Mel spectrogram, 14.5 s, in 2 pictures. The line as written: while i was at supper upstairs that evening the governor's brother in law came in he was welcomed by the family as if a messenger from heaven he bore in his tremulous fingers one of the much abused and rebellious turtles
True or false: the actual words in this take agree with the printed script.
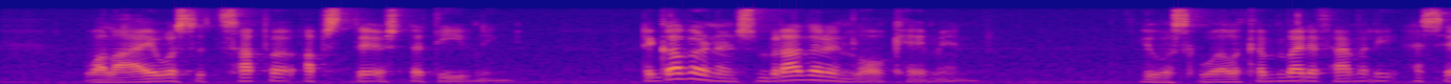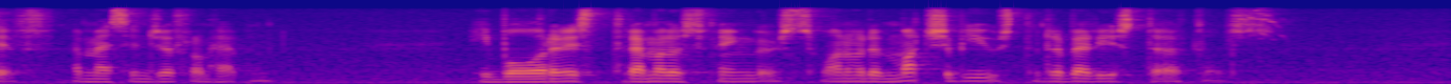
true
